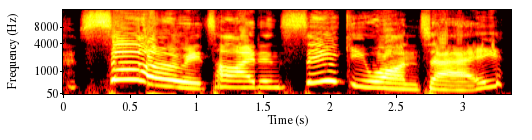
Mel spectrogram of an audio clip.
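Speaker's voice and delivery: loud, slow, drawn-out taunt; mocking. A narrator's reading. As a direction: toy with them in a singsong sneer. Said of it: "he said mockingly".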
